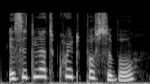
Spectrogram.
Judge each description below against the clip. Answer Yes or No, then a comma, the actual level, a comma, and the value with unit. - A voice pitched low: No, very high, 280 Hz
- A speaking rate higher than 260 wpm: No, average, 200 wpm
